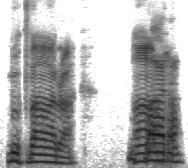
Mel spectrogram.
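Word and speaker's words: muc-mhara: be fun spor would be playful spor mukar mukar mvar an the the whale okay is in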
